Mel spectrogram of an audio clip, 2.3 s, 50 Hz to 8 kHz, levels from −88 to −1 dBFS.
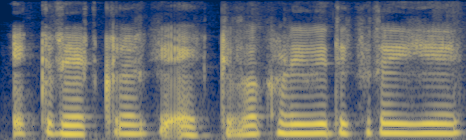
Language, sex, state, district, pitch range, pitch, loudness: Hindi, female, Madhya Pradesh, Bhopal, 190-205 Hz, 200 Hz, -15 LUFS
